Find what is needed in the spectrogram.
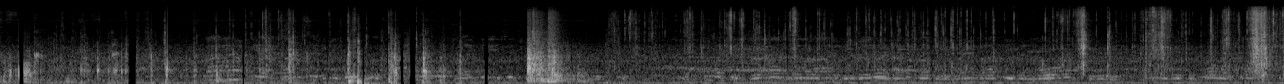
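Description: Hands tearing open and crinkling a foil trading-card pack, with scattered small clicks and rustles and one louder crackle about five seconds in.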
